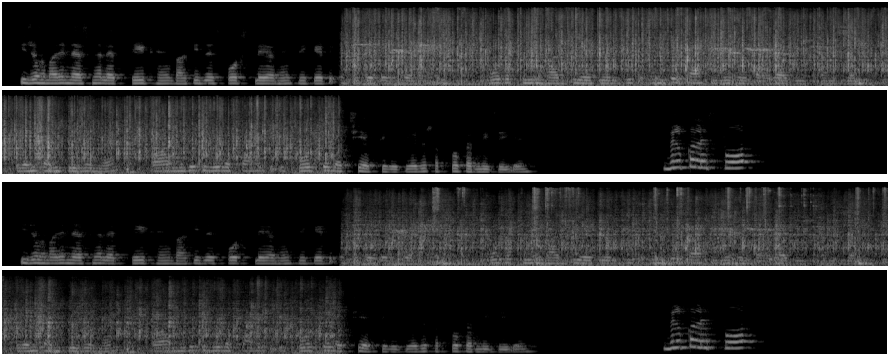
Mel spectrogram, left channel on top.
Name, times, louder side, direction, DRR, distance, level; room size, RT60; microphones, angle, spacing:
voice 1, 0.2-4.4 4.8-10.0 10.3-14.2, left 4 dB, 90° left, 0.6 m, -41 dB
sound 1, 3.4-12.3, left 6 dB, 60° left, 1.4 m, -34 dB
sound 2, 4.3-4.8 5.3-5.9 6.5-7.0 7.2-8.2 8.5-8.9, right 7 dB, 30° right, 0.9 m, -38 dB
voice 2, 15.5-16.3, left 2 dB, 15° left, 0.8 m, -37 dB
11.0 x 7.3 x 2.8 m
head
